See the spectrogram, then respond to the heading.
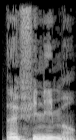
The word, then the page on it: infiniment: francais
